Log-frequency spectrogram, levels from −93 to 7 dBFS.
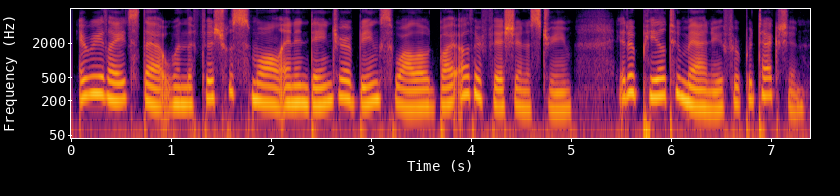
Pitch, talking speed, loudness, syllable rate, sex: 190 Hz, 210 wpm, -17 LUFS, 5.4 syllables/s, female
